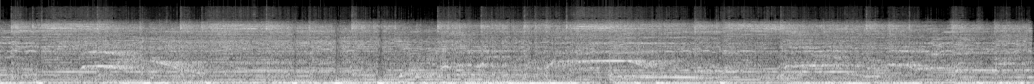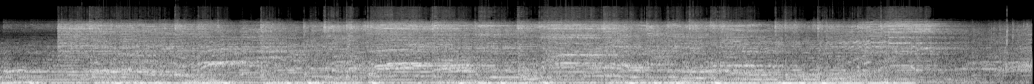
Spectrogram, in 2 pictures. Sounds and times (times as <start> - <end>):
Electric guitar: 0.0 - 19.9.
